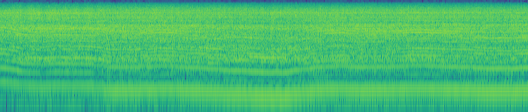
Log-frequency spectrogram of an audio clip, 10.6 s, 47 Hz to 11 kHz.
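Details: Chainsaw with its chain sharpened to a 10-degree file angle, ripping a round: a high steady scream that sags under the cut and stays loaded. It cuts very slowly, acting like a dull chain.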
